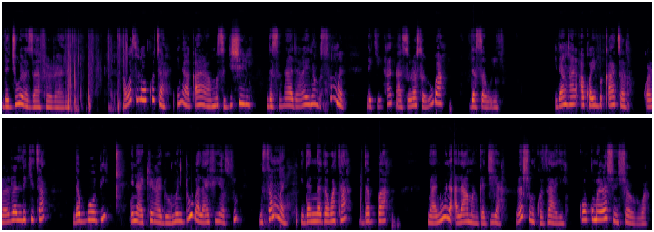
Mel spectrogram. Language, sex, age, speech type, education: Hausa, female, 60+, spontaneous, tertiary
